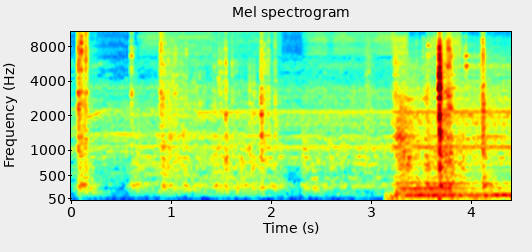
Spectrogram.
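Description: Videotape machine mechanism clicking and whirring over a faint hiss, then a steady low electrical hum comes in about three seconds in as the CRT picture comes up.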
